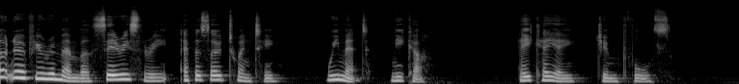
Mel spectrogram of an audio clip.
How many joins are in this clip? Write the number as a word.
zero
